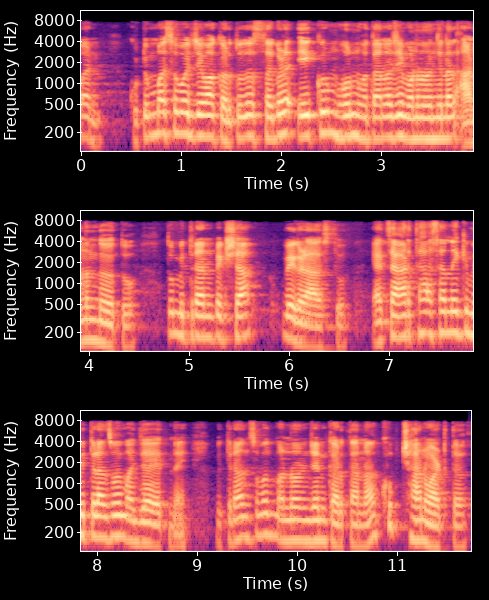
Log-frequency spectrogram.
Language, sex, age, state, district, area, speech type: Marathi, male, 18-30, Maharashtra, Raigad, rural, spontaneous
